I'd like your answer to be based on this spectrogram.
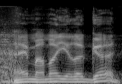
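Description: It is said in a leering, lecherous tone. The remark comes across as creepy harassment. "Not like that. That's, like, pervy"

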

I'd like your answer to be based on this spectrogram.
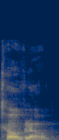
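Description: The name is pronounced in an anglicized way. "The international way that I embraced"

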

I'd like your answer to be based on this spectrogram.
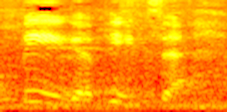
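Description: It is said in an exaggerated Italian accent.

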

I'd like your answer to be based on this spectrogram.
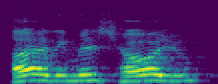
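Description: It is said at a high pitch.

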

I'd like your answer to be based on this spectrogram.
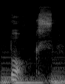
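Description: The vowel is a short rounded 'o' sound.

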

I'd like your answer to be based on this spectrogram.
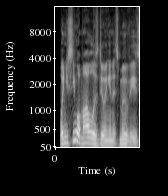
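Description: It is read smoothly with natural phrasing. The speaker calls it right. "That's probably like the most standard way to read that sentence"

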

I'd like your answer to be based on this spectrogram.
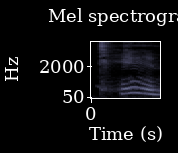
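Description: The word is said as one smooth unit. "Tin is that full word"

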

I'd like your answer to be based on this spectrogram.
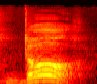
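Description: The final s is dropped; the vowel is open. "decimos do"

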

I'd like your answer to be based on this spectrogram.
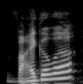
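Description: The name is said in a German way. This follows the German name it honors. "technically, it should be pronounced"

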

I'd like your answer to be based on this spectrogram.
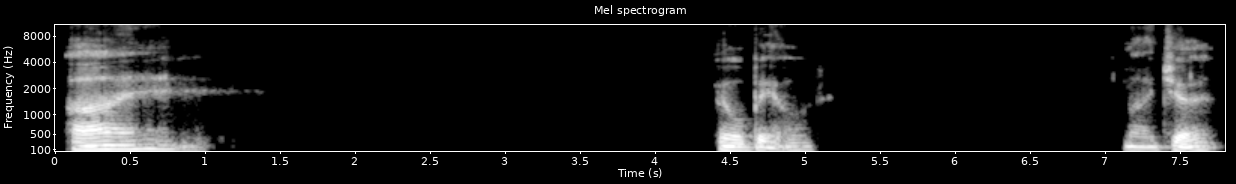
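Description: The stress is on the word I.

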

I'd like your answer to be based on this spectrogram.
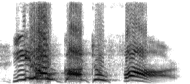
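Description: It is yelled angrily and loudly. The speaker is furious. The speaker calls it right. "Do you think Toughy would have yelled like that?"

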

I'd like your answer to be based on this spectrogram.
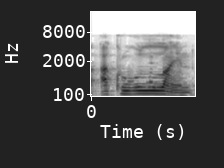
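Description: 'Cruel' runs into 'lion' with one L. The speaker calls it right. "आपने बोला ... बगैर वक्फे के"

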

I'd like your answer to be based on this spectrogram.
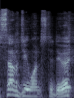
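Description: It is said in an impression of Kenny.

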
